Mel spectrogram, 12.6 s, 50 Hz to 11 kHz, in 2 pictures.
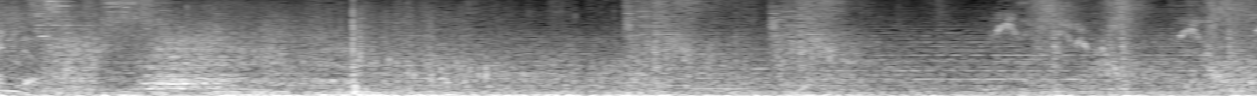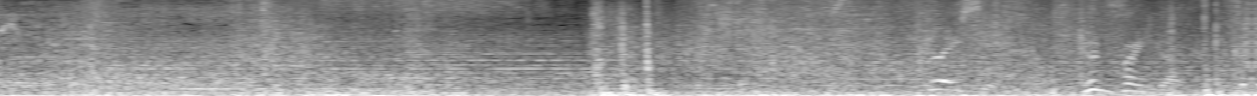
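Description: Confringo spell blasts in Hogwarts Legacy on PS5 thump and boom one after another inside a loud, dense wash of spell-combat noise that never lets up.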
